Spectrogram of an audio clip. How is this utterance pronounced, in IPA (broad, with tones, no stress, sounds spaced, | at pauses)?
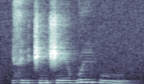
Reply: z i˨ t͡ʃ ĩ˨ ʃ eː˨ ɡʷ iː˦ p uː˨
